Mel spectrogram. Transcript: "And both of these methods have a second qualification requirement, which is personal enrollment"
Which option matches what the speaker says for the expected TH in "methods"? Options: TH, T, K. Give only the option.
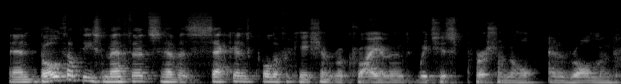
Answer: TH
